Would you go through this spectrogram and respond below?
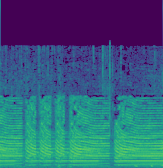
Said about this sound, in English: Oh. Cool horn on that car. Yeah, thanks. Yeah, I just got it installed.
